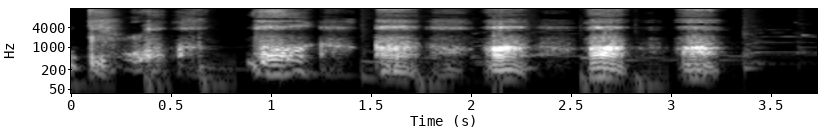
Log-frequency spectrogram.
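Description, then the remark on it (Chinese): A storyteller imitates a pig grunting, voicing the old wolf pretending to be a pig: about seven throaty, nasal bursts in a steady run, roughly two per second, fairly loud, with no other talking. “我我是一只猪。哦，真的吗？那你会”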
